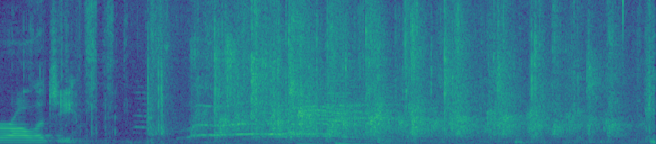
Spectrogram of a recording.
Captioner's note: audience cheering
